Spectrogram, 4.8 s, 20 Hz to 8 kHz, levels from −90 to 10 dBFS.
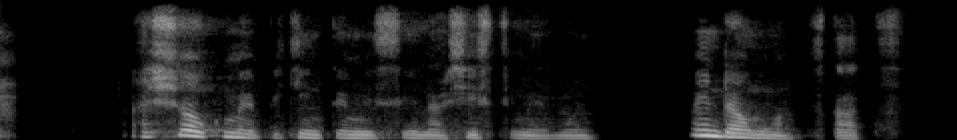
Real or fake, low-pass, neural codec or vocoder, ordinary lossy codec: real; none; none; none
